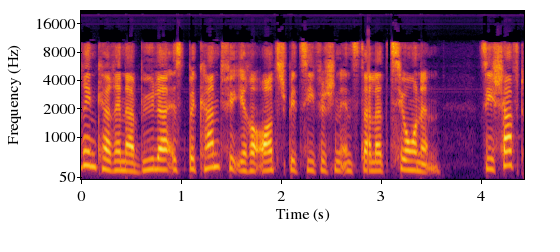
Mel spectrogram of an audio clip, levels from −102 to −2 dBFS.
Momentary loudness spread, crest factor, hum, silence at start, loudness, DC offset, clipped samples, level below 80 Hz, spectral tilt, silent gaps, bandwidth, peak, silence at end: 5 LU; 18 dB; none; 0 s; -16 LUFS; under 0.1%; under 0.1%; -72 dBFS; -0.5 dB/octave; none; over 20 kHz; 0 dBFS; 0.05 s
